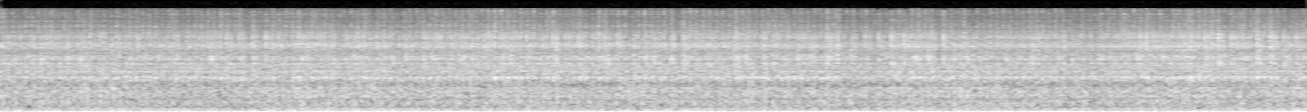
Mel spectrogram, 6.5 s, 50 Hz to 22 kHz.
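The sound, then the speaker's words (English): A quilting machine motor runs at 35% on a My Stitch preset while stitching a small feather fill. The whirring drone stays steady and fairly quiet throughout, with no breaks or changes in speed. “I just press the My Stitch preset, and now I'm at 35% motor for a nice small fill.”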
